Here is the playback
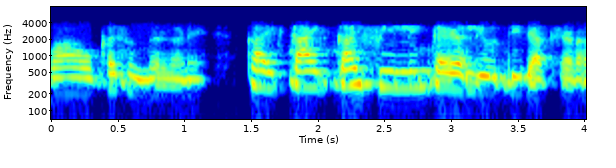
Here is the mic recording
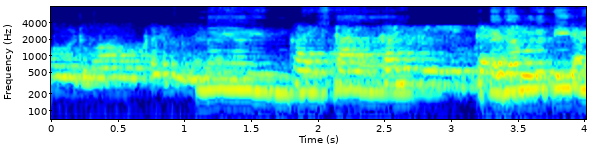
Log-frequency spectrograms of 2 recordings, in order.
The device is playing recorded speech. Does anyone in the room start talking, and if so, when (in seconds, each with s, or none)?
1.1 s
